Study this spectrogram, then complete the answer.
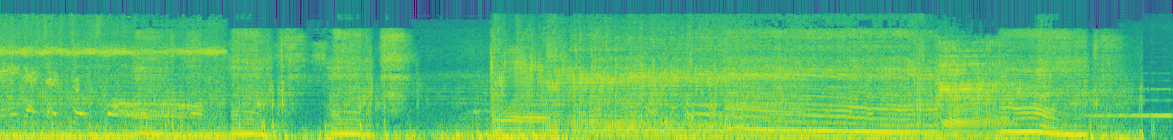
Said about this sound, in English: just a barrage of random sounds ending in a farting turtle.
